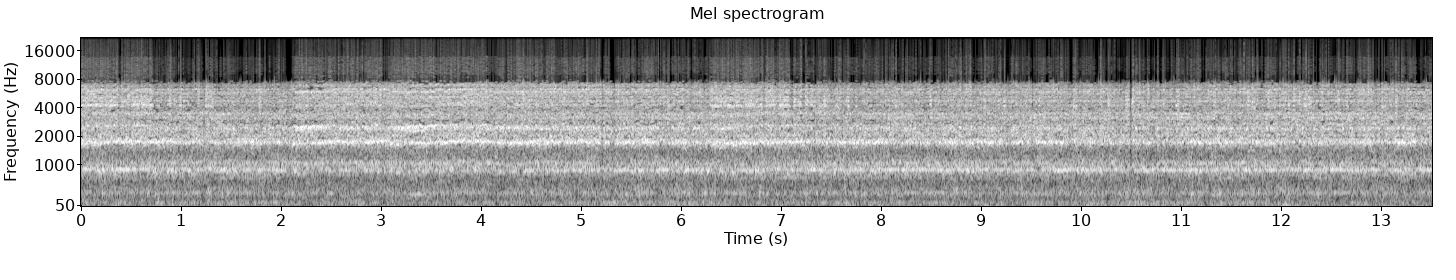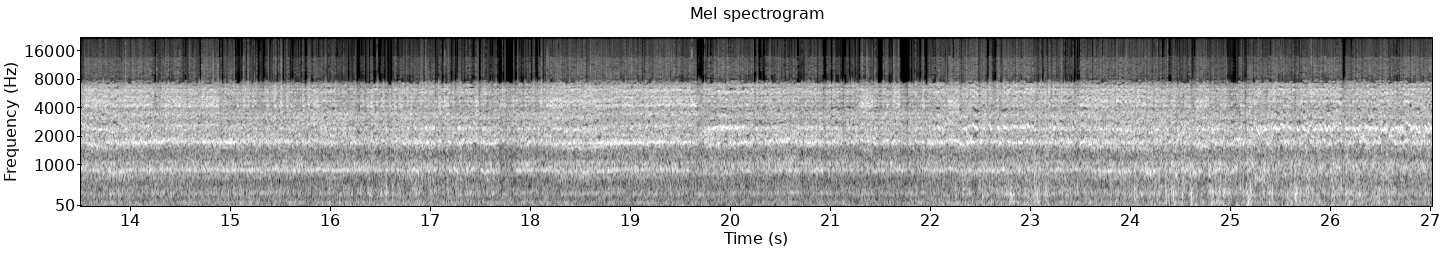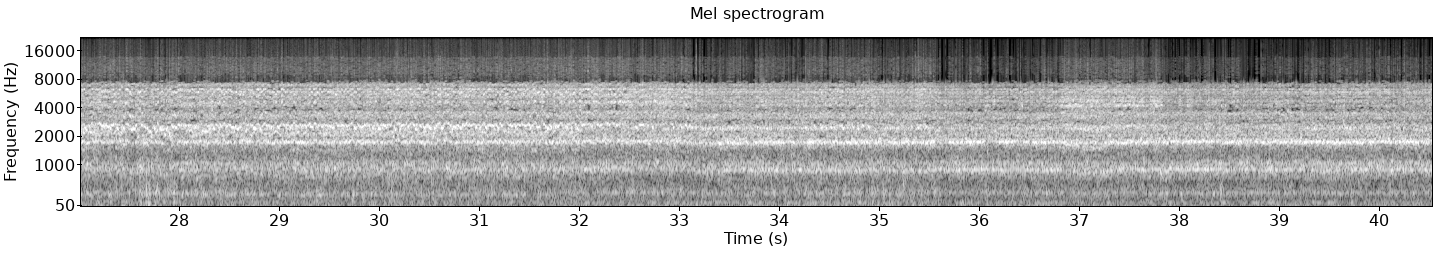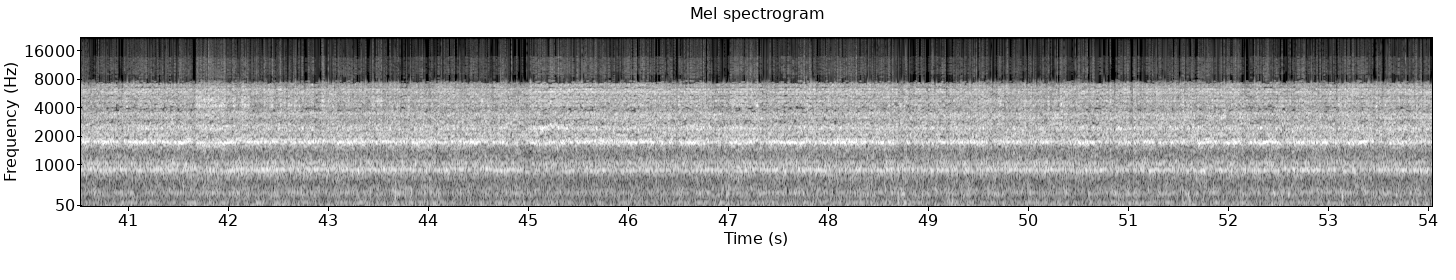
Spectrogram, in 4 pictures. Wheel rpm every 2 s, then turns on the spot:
230, 230, 230, 230, 230, 240, 230, 230, 230, 220, 230, 230, 220, 210, 210, 210, 230, 230, 230, 230, 230, 230, 230, 230, 230, 230, 230.
none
